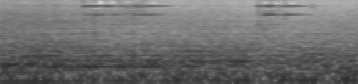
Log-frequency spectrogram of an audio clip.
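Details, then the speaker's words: Fishing reel (RX King) clicker modified with three parts: chain-plate piece, L-shaped steel wire pawl, tripled-necklace-wire spring; spool turned by hand gives two short bursts of fine, rapid, crisp clicking; clicker ratchet works normally. "Ya, asal terdengar aja. cukup [musik] enak renyah."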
